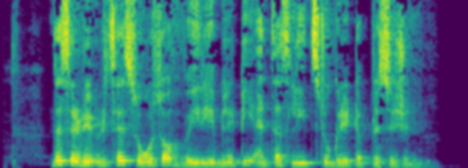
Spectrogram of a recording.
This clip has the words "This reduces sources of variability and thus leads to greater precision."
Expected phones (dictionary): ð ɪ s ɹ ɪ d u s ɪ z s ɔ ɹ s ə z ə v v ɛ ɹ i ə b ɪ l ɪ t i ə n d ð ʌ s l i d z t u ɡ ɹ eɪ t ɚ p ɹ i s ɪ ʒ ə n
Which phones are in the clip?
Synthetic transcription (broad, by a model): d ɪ s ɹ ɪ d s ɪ s ɔ ɹ s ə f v v ɛ ɹ i ə b ɪ l ɪ t i ə n d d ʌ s l i d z t u ɡ ɹ eɪ t ɚ p ɹ i s ɪ ʒ ə n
